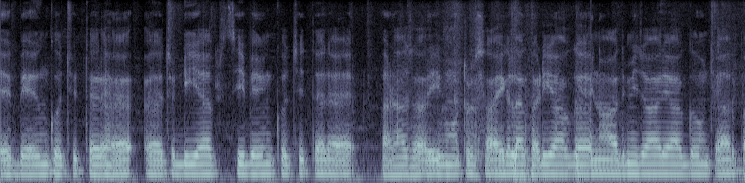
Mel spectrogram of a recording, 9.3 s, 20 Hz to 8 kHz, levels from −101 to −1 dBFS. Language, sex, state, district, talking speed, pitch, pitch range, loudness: Marwari, male, Rajasthan, Churu, 165 wpm, 115 Hz, 110-120 Hz, -33 LUFS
